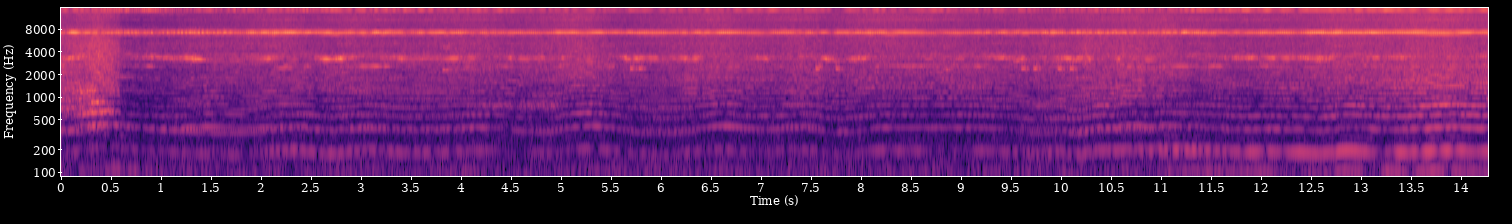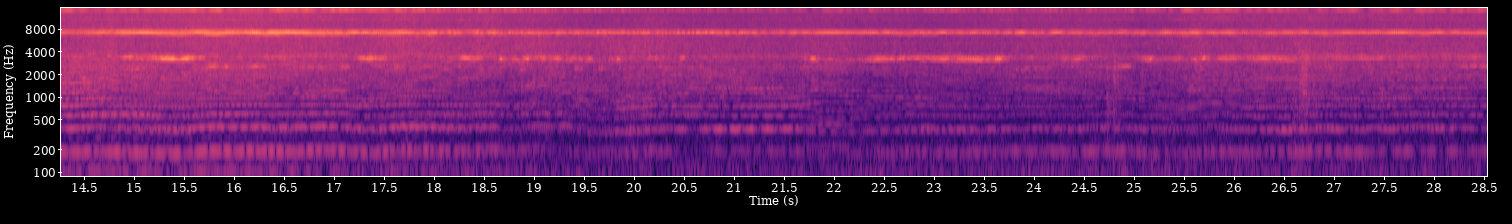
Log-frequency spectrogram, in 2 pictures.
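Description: Micro quadcopter's four small brushless motors spinning carbon-fibre propellers in flight: a steady buzzing whine whose pitch wavers up and down as the throttle changes.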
